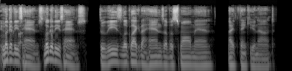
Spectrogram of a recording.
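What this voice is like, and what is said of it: Imitates another person's voice. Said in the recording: “worst Trump impersonation”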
